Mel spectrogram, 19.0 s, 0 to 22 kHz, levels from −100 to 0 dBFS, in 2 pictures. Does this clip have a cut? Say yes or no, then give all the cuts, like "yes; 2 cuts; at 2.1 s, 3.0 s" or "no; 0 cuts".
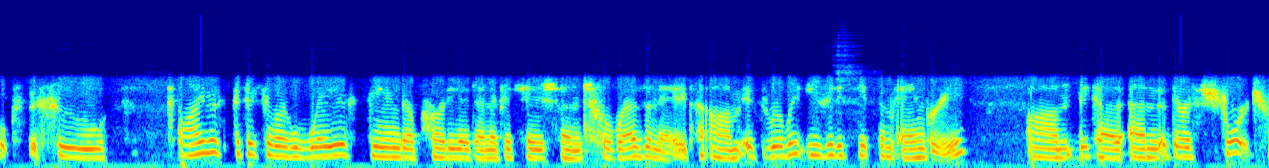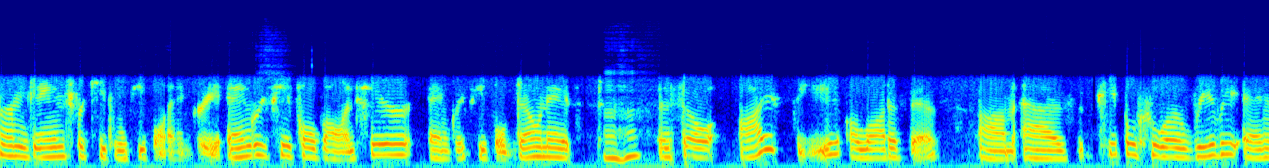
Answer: yes; 1 cut; at 14.0 s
